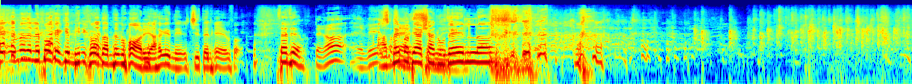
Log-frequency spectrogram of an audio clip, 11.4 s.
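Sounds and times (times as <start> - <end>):
audience laughter: 0.0 - 1.6, 6.2 - 10.0
speech: 0.0 - 7.7
audience applause: 7.3 - 11.4.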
